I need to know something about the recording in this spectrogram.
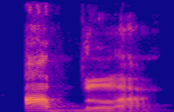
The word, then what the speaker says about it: habla: Habla. Ah, mas aqui ficou com H. Sim, por causa da pronunciação, porque o H não faz barulho.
